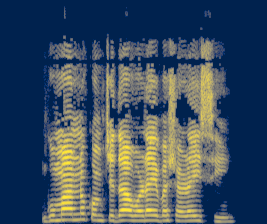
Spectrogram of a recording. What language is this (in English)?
Pashto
